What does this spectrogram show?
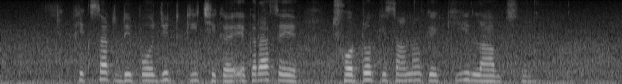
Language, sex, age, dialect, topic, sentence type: Maithili, female, 25-30, Angika, banking, question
